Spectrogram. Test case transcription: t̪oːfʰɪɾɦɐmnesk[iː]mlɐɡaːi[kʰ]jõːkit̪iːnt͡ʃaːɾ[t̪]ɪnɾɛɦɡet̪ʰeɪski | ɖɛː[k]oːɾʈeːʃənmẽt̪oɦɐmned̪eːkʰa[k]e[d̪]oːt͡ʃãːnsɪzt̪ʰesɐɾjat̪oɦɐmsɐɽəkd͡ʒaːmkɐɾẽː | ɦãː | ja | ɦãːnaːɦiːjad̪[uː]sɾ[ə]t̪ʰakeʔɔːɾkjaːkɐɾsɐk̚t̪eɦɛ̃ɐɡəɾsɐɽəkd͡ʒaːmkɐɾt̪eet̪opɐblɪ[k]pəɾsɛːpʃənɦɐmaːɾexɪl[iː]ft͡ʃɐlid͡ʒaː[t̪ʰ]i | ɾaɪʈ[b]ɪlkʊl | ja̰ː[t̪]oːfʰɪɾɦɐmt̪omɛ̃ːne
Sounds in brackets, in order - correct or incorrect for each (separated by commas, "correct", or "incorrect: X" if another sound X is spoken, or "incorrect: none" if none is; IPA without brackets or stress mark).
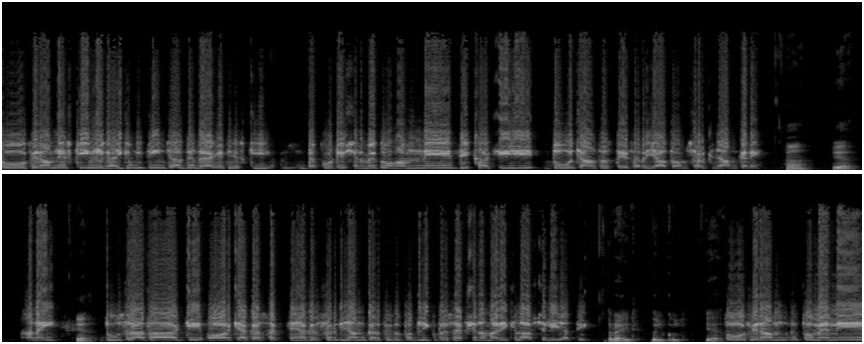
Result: correct, incorrect: k, incorrect: d̪, incorrect: p, correct, correct, correct, incorrect: a, correct, incorrect: aː, incorrect: t̪, correct, correct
